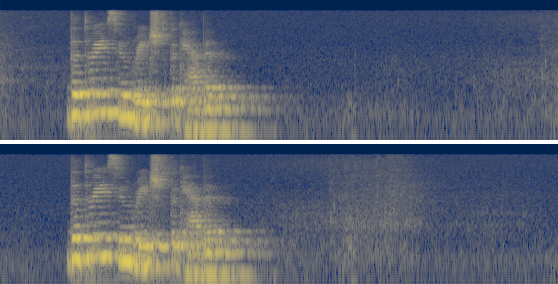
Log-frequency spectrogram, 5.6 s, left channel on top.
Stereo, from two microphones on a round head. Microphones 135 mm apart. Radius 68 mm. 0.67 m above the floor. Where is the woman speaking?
25° left (ahead or behind), 1.0 m.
